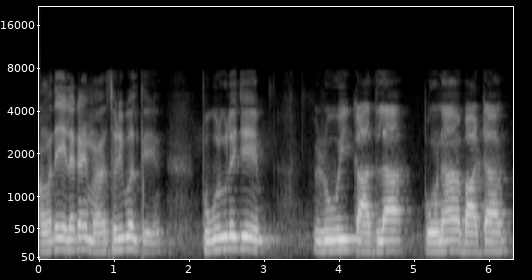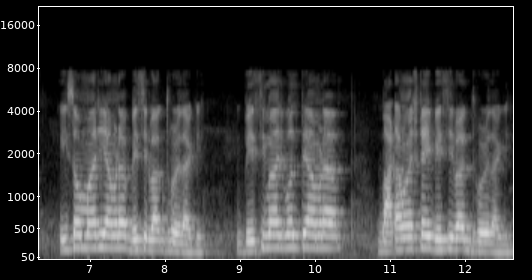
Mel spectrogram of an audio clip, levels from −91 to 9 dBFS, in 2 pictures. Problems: background sounds at intervals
